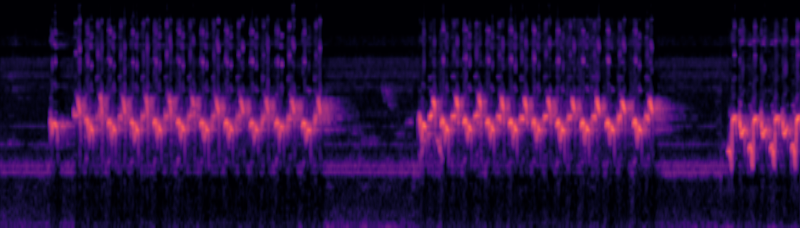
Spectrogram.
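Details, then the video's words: Trucukan, or jogjog, in full lively song used as a lure to prompt other birds to answer: rapid bubbling chattering phrases of repeated warbled notes lasting about two to three seconds, separated by short pauses, with a faint steady tone between bursts. "trucukan gacor TARUNG ROPEL PANJANG pancingan trucukan agar bunyi jadikan burung trucuk NYAUT gacor"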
